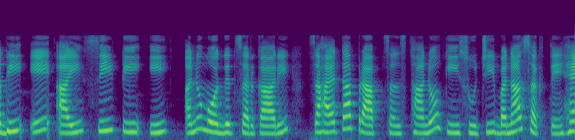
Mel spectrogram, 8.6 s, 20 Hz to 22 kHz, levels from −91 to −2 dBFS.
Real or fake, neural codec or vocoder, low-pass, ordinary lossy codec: real; none; none; none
